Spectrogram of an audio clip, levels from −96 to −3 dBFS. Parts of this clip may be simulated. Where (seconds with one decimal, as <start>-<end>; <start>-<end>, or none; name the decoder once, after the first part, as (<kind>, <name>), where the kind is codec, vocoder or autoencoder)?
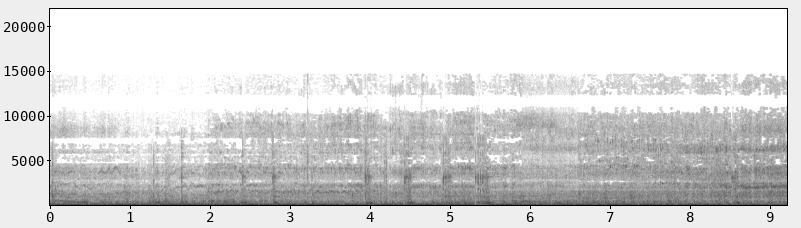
5.9-6.6 (codec, SNAC)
